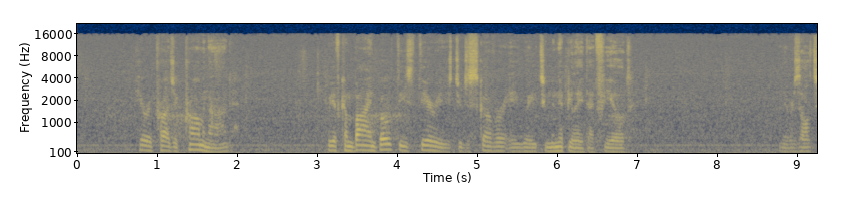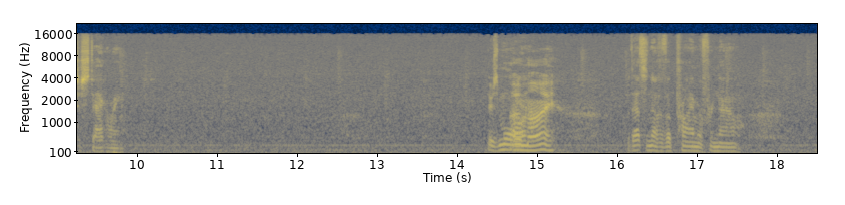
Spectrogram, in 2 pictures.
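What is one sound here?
A young man speaks calmly to an audience.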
